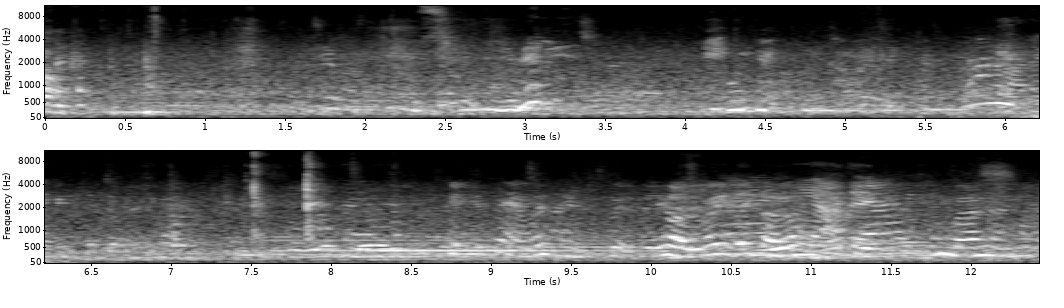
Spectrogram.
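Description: A crowd of women chatters and talks over one another indoors.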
